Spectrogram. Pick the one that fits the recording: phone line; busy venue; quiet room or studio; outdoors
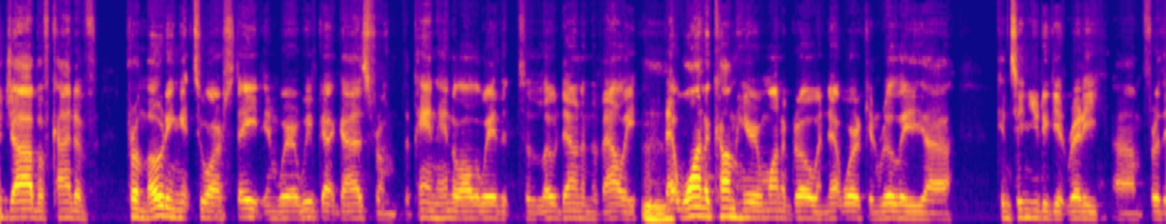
busy venue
